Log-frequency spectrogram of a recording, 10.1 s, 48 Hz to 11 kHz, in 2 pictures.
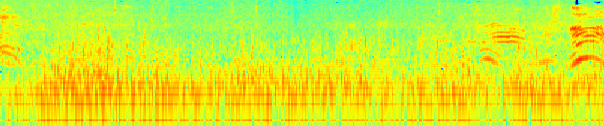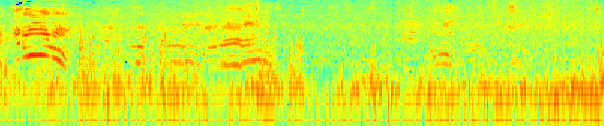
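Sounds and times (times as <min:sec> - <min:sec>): distant voices shouting: 0:00.0 - 0:00.4, 0:03.1 - 0:09.6
wind buffeting microphone: 0:00.0 - 0:10.0.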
